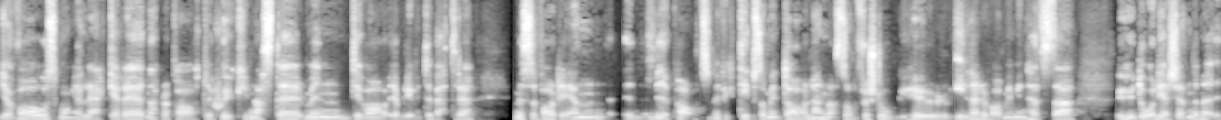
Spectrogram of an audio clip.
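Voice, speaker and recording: A woman with a plain, everyday voice speaks at a fairly low pitch, her pitch moving in an ordinary way. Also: moderate pace. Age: 40s. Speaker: raw food chef and entrepreneur. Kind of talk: podcast interview.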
